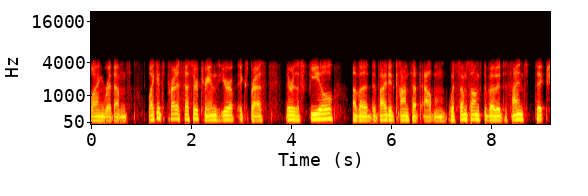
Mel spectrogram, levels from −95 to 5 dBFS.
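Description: Opus voice compression runs through the whole speech clip. The coder is working in its linear-prediction voice mode at narrowband, so nothing survives above about 4.5 kHz, and the excitation between predicted spectral shapes is coded very coarsely. The damage is heavy: speech sounds muffled and telephone-thin, with a hoarse, slightly robotic buzz. That points to a very low bitrate, around 8 kbps.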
